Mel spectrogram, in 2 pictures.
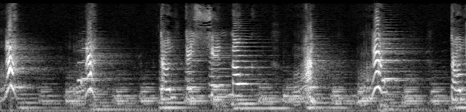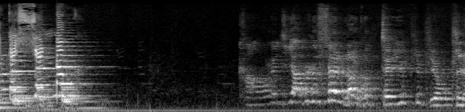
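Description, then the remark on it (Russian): Short, high yapping barks of Pif the puppy, roughly one per second, ring out loudly over a bouncy musical accompaniment, then stop, and a voice starts talking. “я не дорос до взрослой собаки.”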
